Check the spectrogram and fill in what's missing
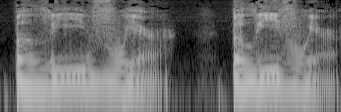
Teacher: I cannot believe 的这个 v 跟后面 we are 的这个 w 音连发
